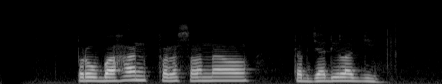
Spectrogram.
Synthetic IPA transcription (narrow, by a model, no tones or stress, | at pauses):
pəɾubaɦanpɛrsonal | t̪ərd͡ʒadilaɡi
